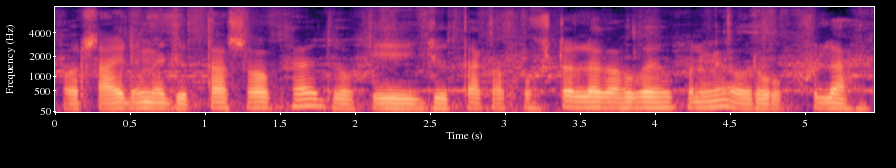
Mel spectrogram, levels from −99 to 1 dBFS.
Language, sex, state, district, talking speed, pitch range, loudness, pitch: Hindi, male, Jharkhand, Palamu, 220 wpm, 105-115 Hz, -19 LUFS, 110 Hz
